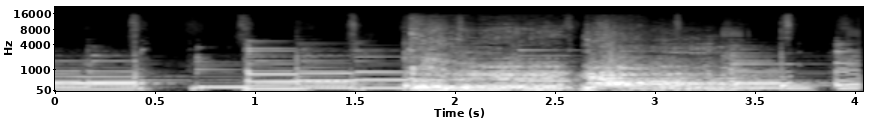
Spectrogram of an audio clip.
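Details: Tiger, a big striped cat described as strong and good at stalking, played as a quiz sound: two rough, noisy roaring bursts of about a second each in the middle, over steady background music with plucked notes.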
